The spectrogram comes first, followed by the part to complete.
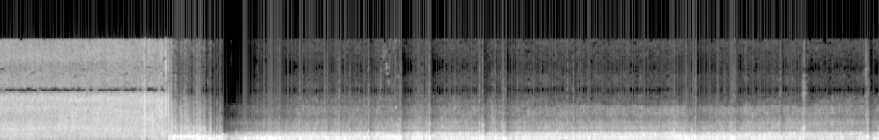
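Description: Water noise picked up by a waterproof camera, which goes under water about two seconds in: the bright hiss cuts off and the sound turns muffled, a dull rushing noise with faint clicks.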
